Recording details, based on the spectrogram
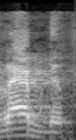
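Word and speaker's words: wrapped: रैप्ड, यहाँ पे W silent होता है, लेकिन हम इसे लिखेंगे जरूर, पढ़े रैप्ड ऐसे नहीं पढ़ेंगे, वह नहीं पढ़ना, केवल रैप्ड।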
